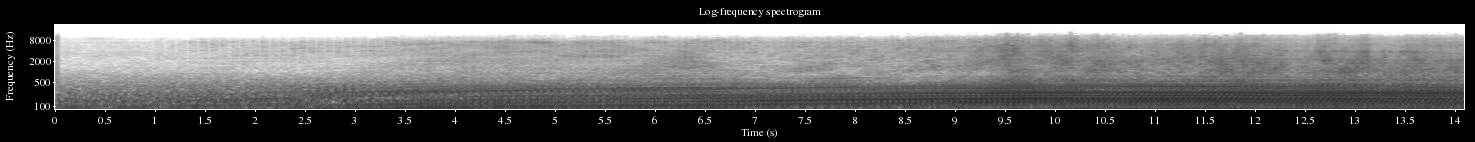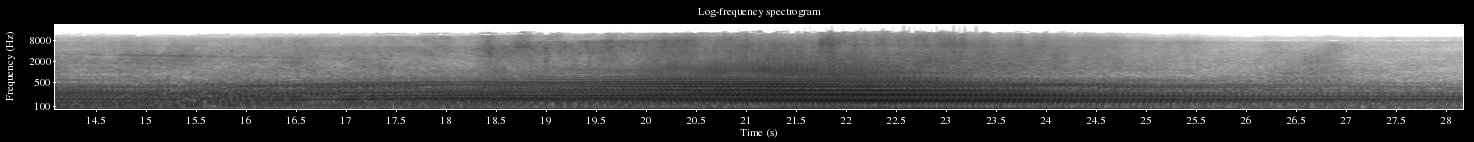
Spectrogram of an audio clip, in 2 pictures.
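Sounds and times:
Wirraway aircraft taking off from Ceres Winjeel: 0.0s - 28.1s.

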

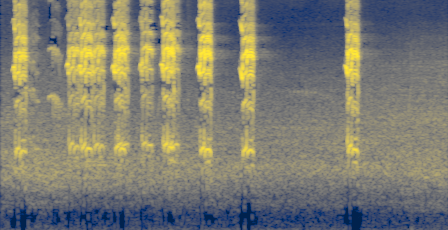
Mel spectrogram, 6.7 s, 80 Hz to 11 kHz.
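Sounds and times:
scaly-breasted lorikeet screeching: 0.2s - 3.9s, 5.2s - 5.5s.

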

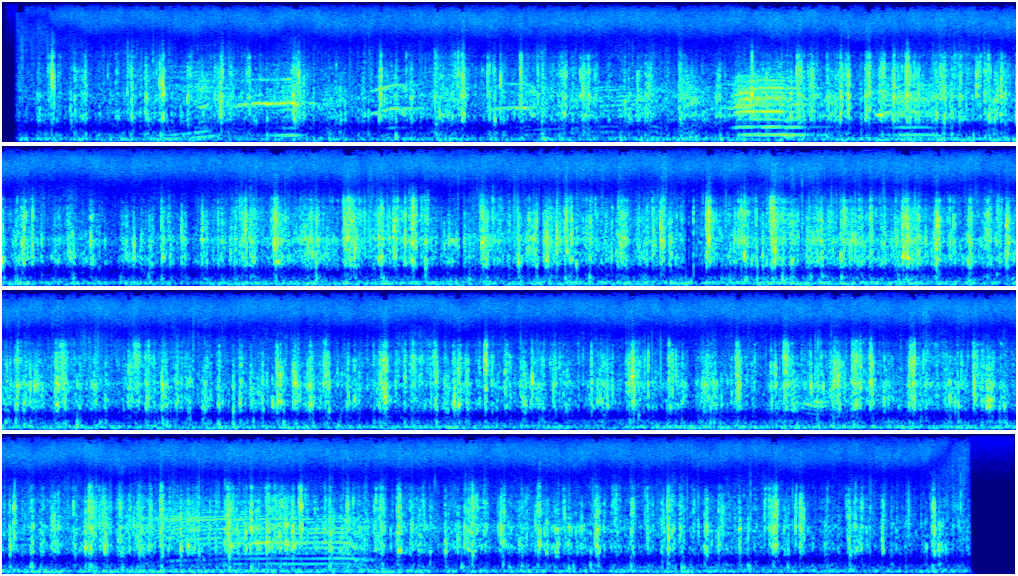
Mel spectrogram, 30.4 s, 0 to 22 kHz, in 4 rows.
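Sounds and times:
cattle trudging: 0.1s - 30.1s
cows calling: 1.1s - 7.2s, 23.6s - 25.9s.

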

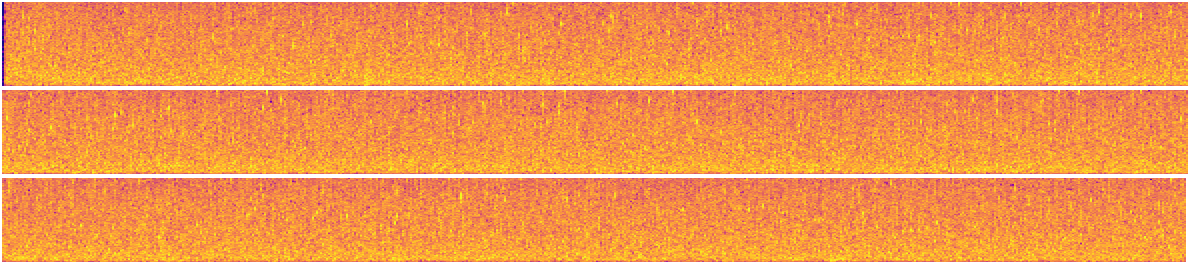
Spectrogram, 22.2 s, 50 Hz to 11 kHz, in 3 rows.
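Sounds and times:
river water flowing: 0.0s - 22.2s.

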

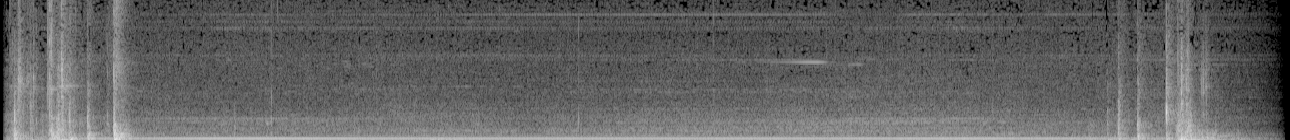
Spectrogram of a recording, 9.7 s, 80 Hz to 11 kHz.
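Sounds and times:
refrigerator door being opened and closed: 0.0s - 2.0s, 7.3s - 9.4s
refrigerator drone: 0.0s - 9.6s.

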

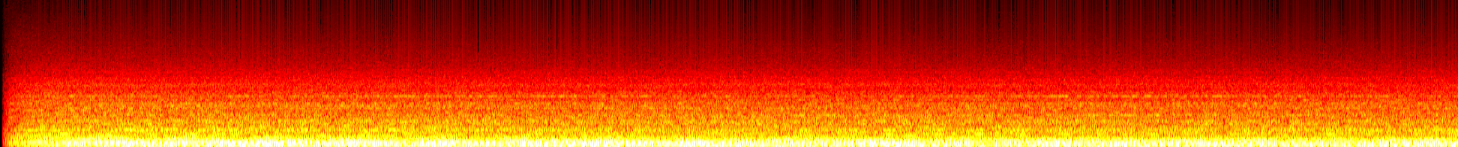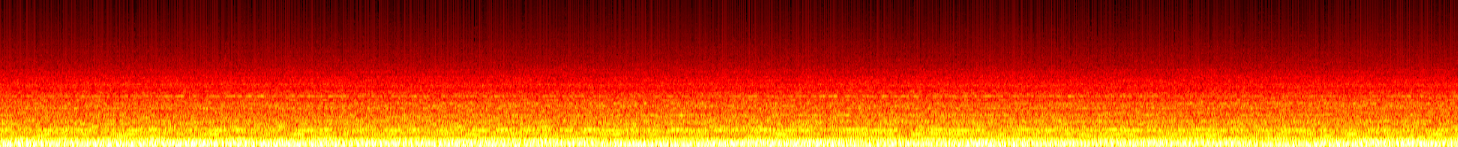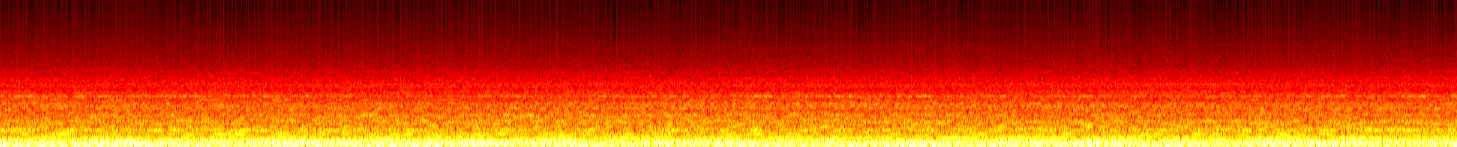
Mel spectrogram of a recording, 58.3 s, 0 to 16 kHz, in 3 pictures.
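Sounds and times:
long horror synth strings drone: 0.0s - 58.3s.

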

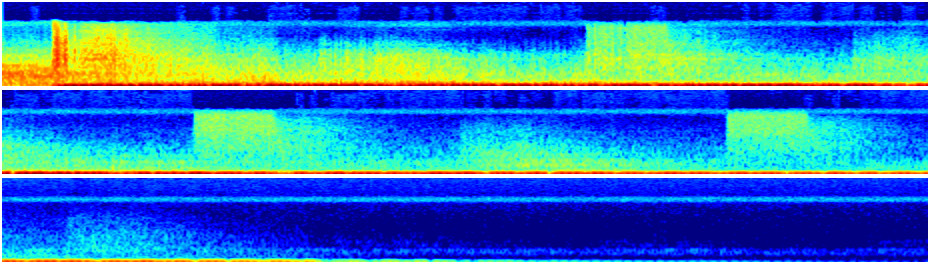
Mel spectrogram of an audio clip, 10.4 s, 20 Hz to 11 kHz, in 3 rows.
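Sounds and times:
sinister horror impact: 0.2s - 8.1s.

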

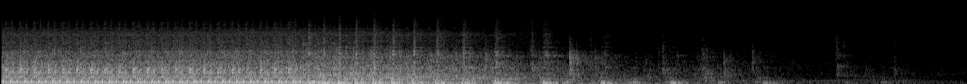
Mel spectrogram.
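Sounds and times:
1954 Lance Bulldog Model Q old farm tractor engine shutting down: 0.0s - 5.7s.

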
